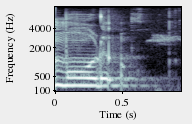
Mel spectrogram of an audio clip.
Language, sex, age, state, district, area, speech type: Telugu, female, 18-30, Telangana, Yadadri Bhuvanagiri, rural, read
